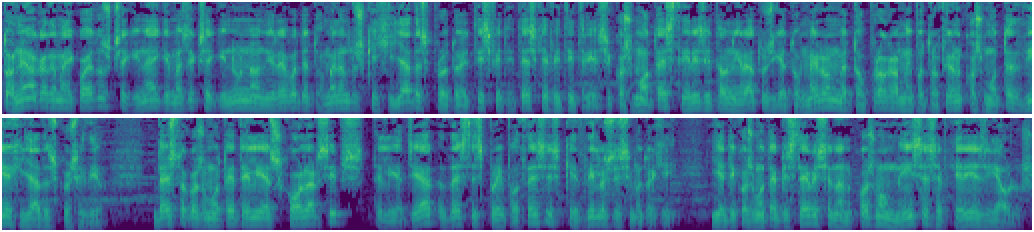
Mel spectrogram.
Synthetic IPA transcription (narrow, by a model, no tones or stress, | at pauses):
t̪o̞ne̞okɐðemɐiko̞e̞t̪o̞skse̞cinɐice̞mɐzikse̞cinunːɐoniɾe̞vo̞nd̪e̞t̪o̞me̞lo̞nt̪usce̞çiʎɐðe̞spɾo̞t̪o̞it̪isfit̪it̪e̞sce̞θit̪it̪ɾiesiko̞zmo̞t̪e̞st̪iɾizit̪ɐo̞niɾɐt̪uzʝɐt̪o̞me̞lo̞nme̞t̪o̞pɾo̞ɣɾɐmɐipo̞t̪ɾo̞fio̞nko̞zmo̞t̪e̞ðio̞çiʎɐðe̞si̥ko̞siðio̞̰ | be̞st̪o̞ko̞zmo̞t̪e̞t̪e̞liɐsxo̞lɐɾsipst̪eliɐd͡ziɐɾðe̞st̪ispɾo̞ipo̞θe̞sisce̞ðilo̞sisime̞t̪o̞çḭ | ʝɐt̪iko̞zmo̞t̪e̞pist̪e̞vise̞nɐŋko̞zmo̞me̞ise̞se̞fce̞ɾie̞zʝɐo̞lus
